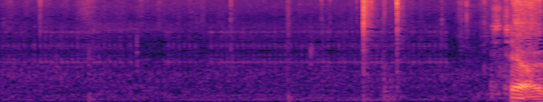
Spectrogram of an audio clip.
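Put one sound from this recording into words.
Plastic packaging rustles and crinkles softly.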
